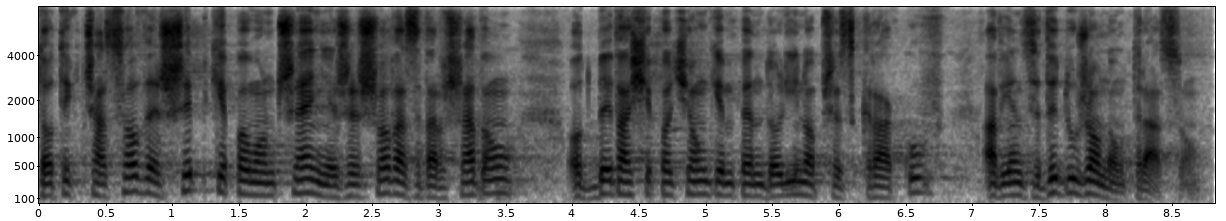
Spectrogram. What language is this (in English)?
Polish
